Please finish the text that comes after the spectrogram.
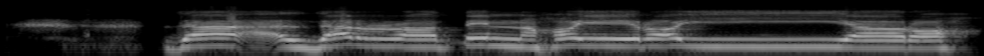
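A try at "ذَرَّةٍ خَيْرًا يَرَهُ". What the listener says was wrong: ya, betul. Lanjut.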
